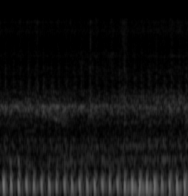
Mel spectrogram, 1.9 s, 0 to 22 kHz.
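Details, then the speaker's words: Yamaha Nmax v2 after engine refresh, tensioner and magneto replaced (crankshaft shaft was scored): even, regular low thump around twelve beats a second, no ticking or grinding; quiet, healthy idle. "Inano lang kasi ng mayari kasi yung ano, may sugat kasi yung shafting ng crankshaft. Pero okay na siya, tahimik na siya. All goods."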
